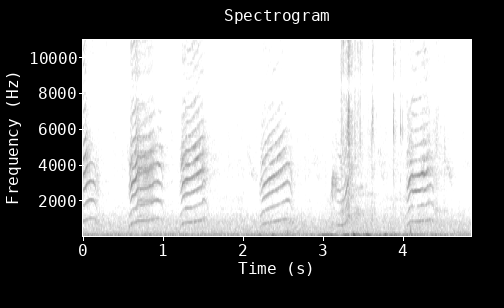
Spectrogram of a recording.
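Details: A baby Australian magpie with its mother in the morning, being fed by her, gives harsh, wavering begging squawks about once a second, each a rasping rising-falling note, over low rumbling background noise.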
